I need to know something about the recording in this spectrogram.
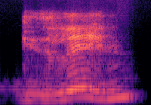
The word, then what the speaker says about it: Ghislaine: Um, I guess I'm going to start a new playlist this time for the Gizlin. Gizlin. See, for me in in French, it's Gizlane, but I everybody gain.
